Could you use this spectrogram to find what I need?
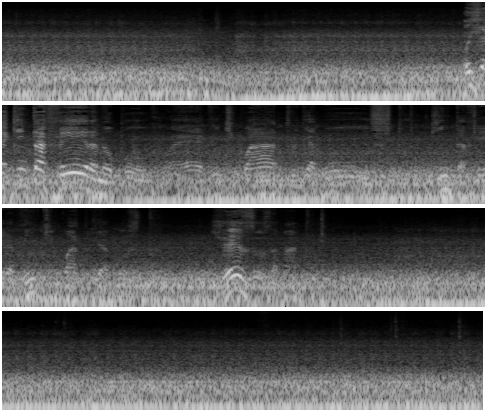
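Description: A vehicle's engine hums low and steady from inside the cab.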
